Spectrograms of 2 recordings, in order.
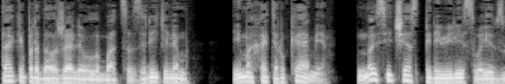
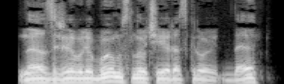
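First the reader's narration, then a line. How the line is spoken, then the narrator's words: Through gritted teeth. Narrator (Russian): процедил Леонид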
